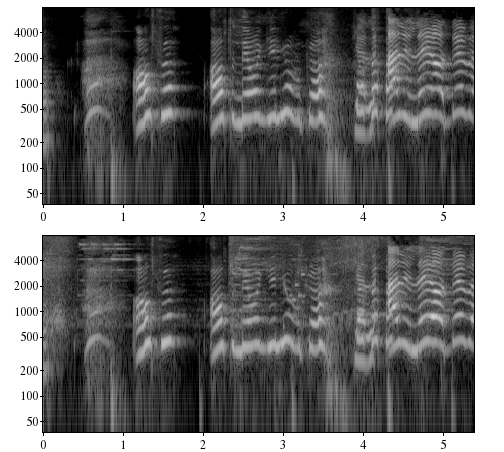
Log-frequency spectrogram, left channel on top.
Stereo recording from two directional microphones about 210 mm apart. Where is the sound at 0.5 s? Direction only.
5° left (ahead or behind).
